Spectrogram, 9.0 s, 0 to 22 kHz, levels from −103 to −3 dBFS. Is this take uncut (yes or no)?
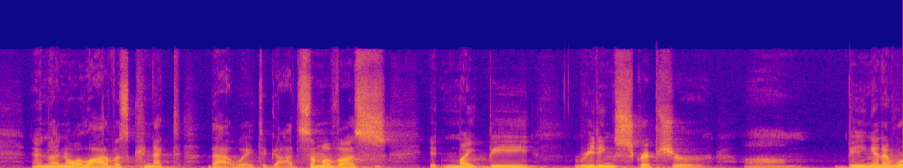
yes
